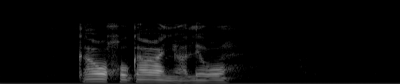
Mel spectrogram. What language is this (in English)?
Northern Sotho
